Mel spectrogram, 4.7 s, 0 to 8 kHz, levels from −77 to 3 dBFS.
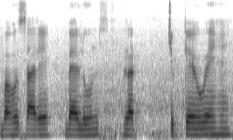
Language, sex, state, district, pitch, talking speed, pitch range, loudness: Hindi, male, Uttar Pradesh, Lucknow, 125 Hz, 90 wpm, 120-130 Hz, -16 LUFS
